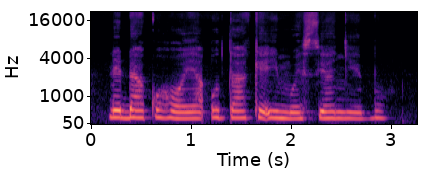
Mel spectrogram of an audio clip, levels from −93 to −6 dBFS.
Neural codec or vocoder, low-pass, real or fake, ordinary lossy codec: vocoder, 44.1 kHz, 128 mel bands, Pupu-Vocoder; none; fake; none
